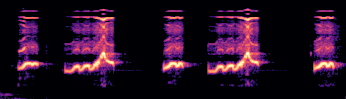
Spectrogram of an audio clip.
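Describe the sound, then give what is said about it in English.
A whistled call of a whip-poor-will, a nightjar, apparently a human imitation: a short clear note followed by a longer, rising slurred whistle, the pattern repeated twice more in steady rhythm with no talking. “It was a whip poor will, which is a nightjar.”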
